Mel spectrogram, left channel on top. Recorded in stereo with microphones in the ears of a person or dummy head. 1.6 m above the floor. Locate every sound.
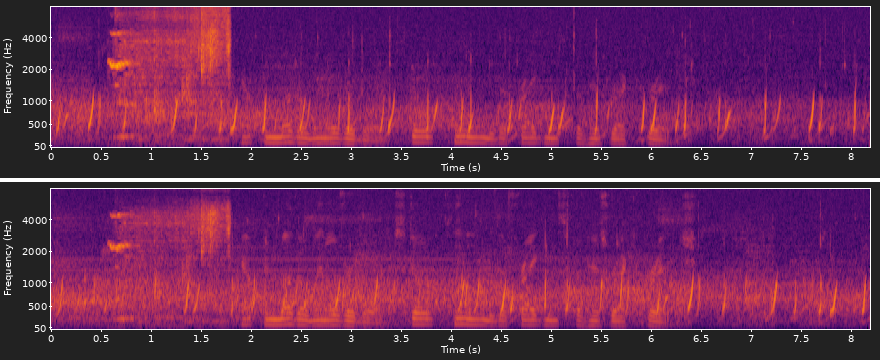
0.6 s a running tap: 30° left (ahead or behind)
1.9 s a man speaking: 75° right (ahead or behind)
